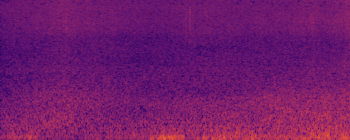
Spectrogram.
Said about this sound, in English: Once again, I'm walking at my favorite place. This is the Atlantic Ocean that you hear. I'm in Myrtle Beach, South Carolina.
